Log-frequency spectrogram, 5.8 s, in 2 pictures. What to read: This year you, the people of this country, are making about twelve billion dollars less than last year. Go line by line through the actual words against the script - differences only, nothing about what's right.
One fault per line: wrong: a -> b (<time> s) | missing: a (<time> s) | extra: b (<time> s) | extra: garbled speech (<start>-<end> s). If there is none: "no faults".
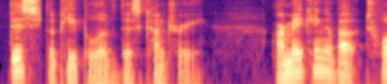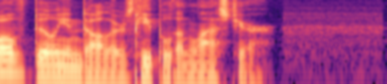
missing: year you (0.3 s)
wrong: less -> people (3.9 s)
